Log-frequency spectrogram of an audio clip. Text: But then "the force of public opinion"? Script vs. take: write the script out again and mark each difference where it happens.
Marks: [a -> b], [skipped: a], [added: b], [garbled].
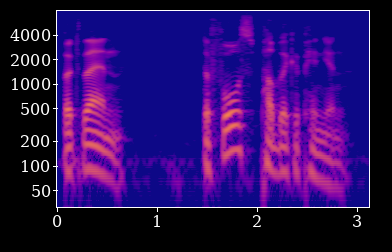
But then "the force [skipped: of] public opinion"?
